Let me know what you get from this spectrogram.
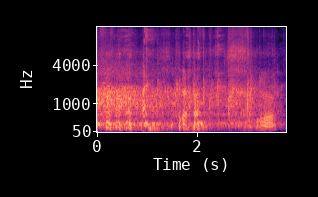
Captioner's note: laughter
